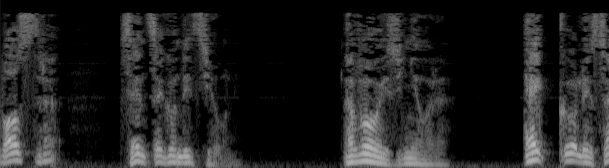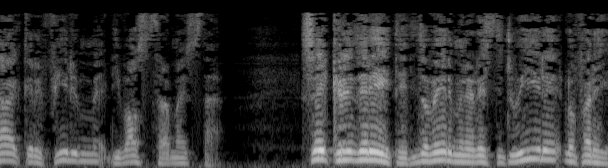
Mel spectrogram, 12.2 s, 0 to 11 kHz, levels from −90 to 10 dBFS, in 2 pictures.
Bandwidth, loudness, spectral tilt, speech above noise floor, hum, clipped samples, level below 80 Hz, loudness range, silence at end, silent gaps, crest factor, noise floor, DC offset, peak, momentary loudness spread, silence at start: 8.8 kHz; -24 LUFS; -6 dB/octave; 50 dB; none; under 0.1%; -54 dBFS; 11 LU; 0 s; none; 22 dB; -74 dBFS; under 0.1%; -4 dBFS; 18 LU; 0 s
